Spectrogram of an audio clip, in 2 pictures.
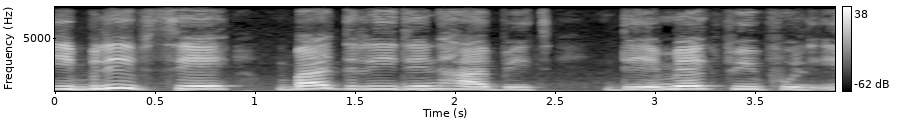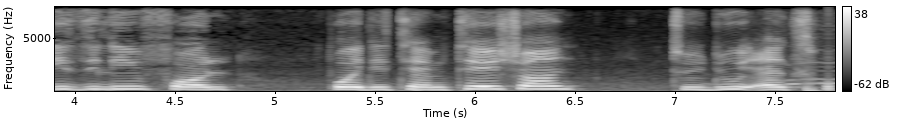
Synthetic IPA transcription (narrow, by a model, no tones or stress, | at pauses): ibilivse | badɹidĩnɦabit | demek̚pipʰulizilifɔl | fɔditʰɛ̃mptʰeʃɔ̃n | tʰuduɛksp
